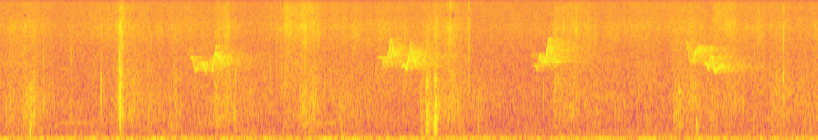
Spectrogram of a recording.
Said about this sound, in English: And pine warbler.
